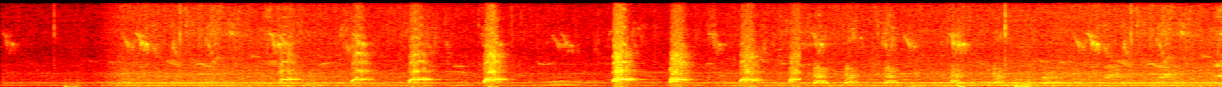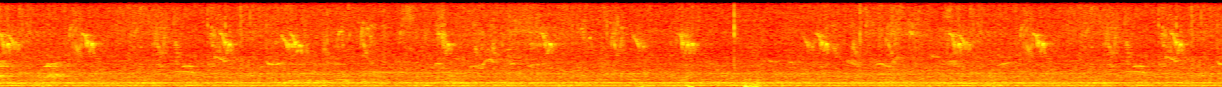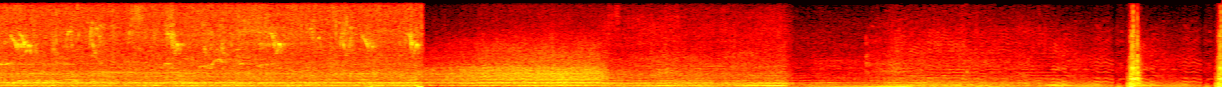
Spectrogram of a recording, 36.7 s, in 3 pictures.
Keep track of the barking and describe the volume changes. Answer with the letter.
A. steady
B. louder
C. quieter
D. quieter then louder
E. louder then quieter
C.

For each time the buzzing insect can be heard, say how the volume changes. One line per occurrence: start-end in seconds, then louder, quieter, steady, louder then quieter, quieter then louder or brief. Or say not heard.
0.0-36.6 louder.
